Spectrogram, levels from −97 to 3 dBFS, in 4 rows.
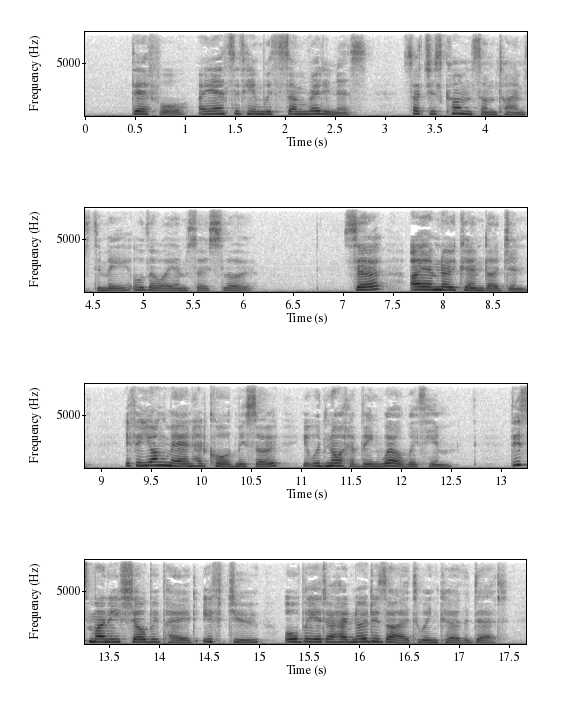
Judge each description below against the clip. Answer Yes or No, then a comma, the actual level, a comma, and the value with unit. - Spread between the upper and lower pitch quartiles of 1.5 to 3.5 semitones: No, average, 4.4 semitones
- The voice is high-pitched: Yes, high, 225 Hz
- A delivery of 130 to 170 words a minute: No, average, 185 wpm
